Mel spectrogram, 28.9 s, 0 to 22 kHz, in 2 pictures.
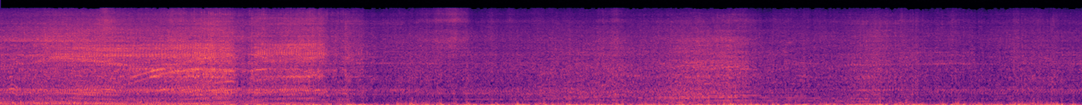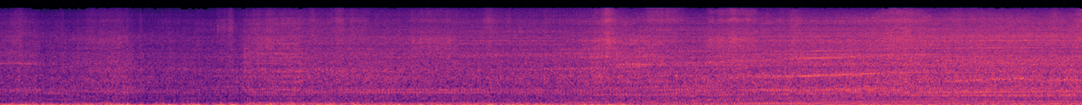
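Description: Suzuki V-Strom 650's V-twin engine revving up and down again and again as the motorcycle weaves through a cone slalom, then climbing steadily in pitch near the end. Heavy wind rumble on the microphone underneath.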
